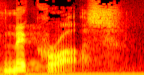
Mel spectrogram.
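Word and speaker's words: mikros (μικρός): That word is pronounced mikros, little ones. Mikros. We get the word micro from it.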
